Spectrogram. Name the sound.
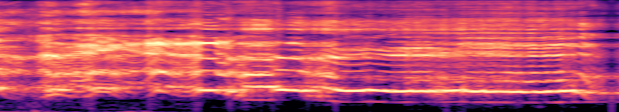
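rooster crowing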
